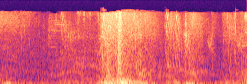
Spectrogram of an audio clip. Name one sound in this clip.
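A loud impact bursts out.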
